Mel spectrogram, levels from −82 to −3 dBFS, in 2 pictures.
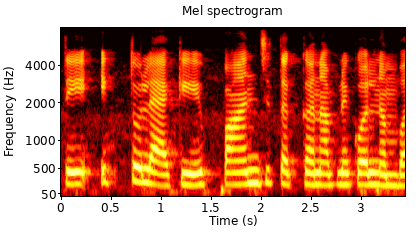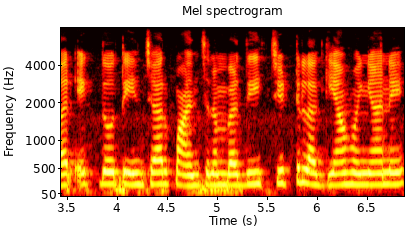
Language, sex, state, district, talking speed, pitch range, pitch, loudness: Punjabi, female, Punjab, Fazilka, 185 wpm, 205-220 Hz, 210 Hz, -15 LUFS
